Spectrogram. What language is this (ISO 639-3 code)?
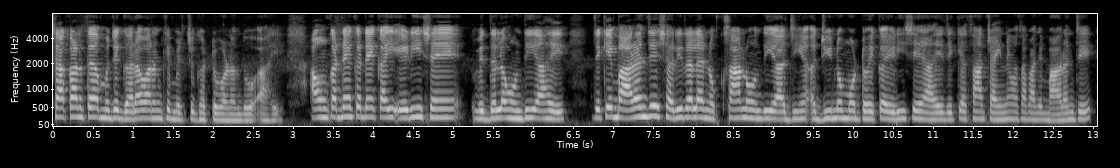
snd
